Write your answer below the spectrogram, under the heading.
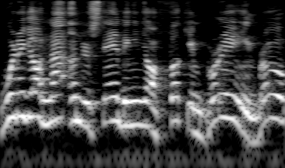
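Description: Over a quiet background, a man projects a raised voice with a bright, sharp tone, high pitch and lively intonation. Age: 30s. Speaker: sports fan vlogger. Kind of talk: casual rant. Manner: animated. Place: home room. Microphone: phone near.

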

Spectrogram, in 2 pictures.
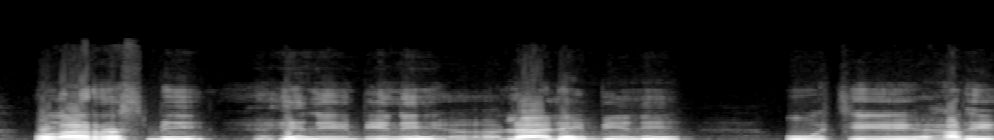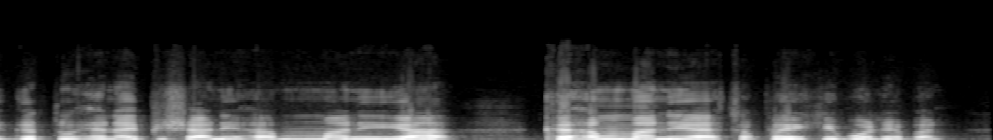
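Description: This man has a dark, mellow tone and a fairly high pitch. His pace is moderate. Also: ordinary pitch variation. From Iraqi Kurdistan, Darbandikhan area; Iraqi Kurdistan. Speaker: teacher recounting his life story. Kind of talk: interview, life-story recollection. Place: studio. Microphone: lapel.

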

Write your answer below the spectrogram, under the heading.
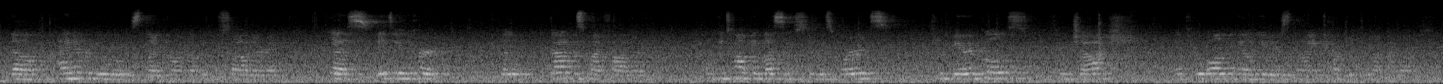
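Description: A woman's voice with audible room echo and loud background noise. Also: moderate pace. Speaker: speaker. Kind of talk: staged dramatic monologue. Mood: earnest, emotional. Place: church. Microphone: camera far.

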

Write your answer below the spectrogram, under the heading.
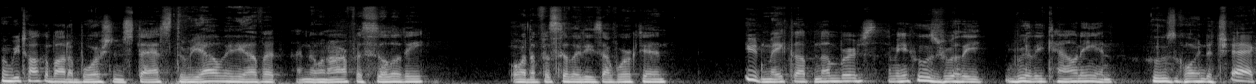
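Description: In a dark, mellow tone, a somewhat breathy man speaks at a moderate pace with fairly even intonation, very even loudness, and long, frequent pauses. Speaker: physician; panelist. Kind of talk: panel testimony. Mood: sober, confessional. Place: studio.

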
